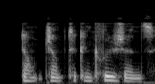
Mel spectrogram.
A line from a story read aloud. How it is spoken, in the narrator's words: his ghost whispered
